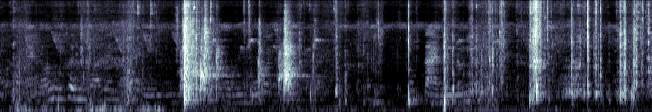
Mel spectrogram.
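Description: A few sharp clicks and knocks over rumbling handling noise, with faint voices.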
